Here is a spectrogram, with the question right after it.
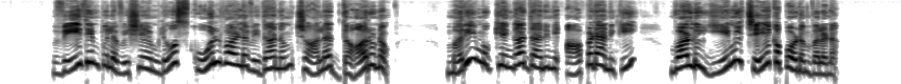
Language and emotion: Telugu, disgusted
